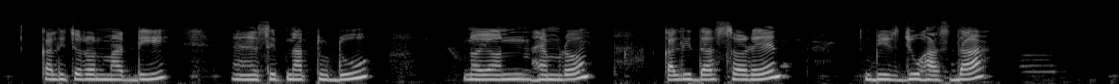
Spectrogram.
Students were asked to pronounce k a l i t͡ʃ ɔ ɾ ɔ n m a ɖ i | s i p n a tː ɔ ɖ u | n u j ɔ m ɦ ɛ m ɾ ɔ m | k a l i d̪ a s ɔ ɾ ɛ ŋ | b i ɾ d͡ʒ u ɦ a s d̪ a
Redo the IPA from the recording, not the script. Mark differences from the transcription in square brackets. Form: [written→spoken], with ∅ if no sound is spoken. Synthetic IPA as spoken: k a l i t͡ʃ ɔ ɾ ɔ n m a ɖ i | s i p n a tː [ɔ→u] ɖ u | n [u→ɔ] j ɔ [m→n] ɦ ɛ m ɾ ɔ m | k a l i d̪ a s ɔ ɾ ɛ [ŋ→n] | b i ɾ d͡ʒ u ɦ a s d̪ a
